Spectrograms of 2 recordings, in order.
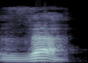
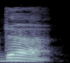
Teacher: za diucapkan dengan dari ujung lidah dengan ujung gigi yang atas. Ya, za. Jangan sama dengan da.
